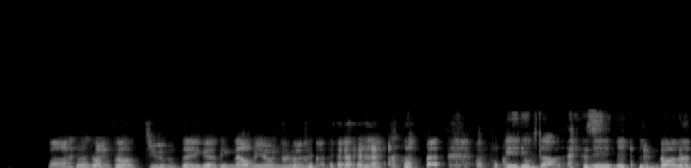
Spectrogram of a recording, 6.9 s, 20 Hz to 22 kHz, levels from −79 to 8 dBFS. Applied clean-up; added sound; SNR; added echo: neural mask model DeepFilterNet 3.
